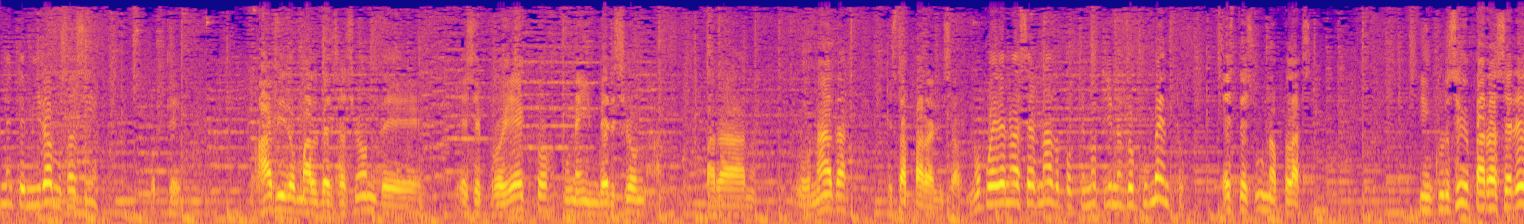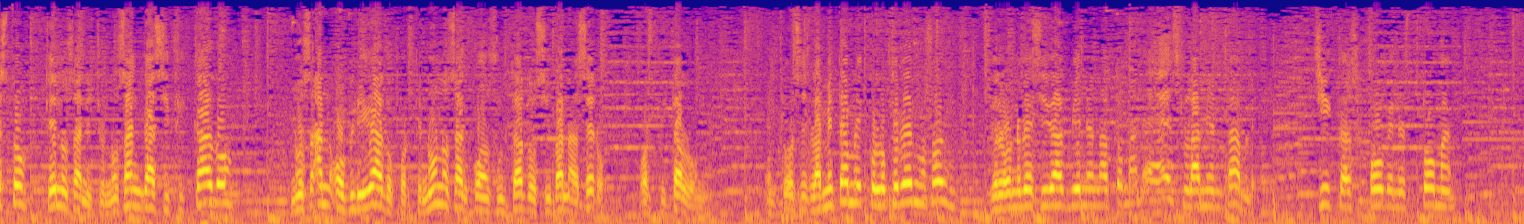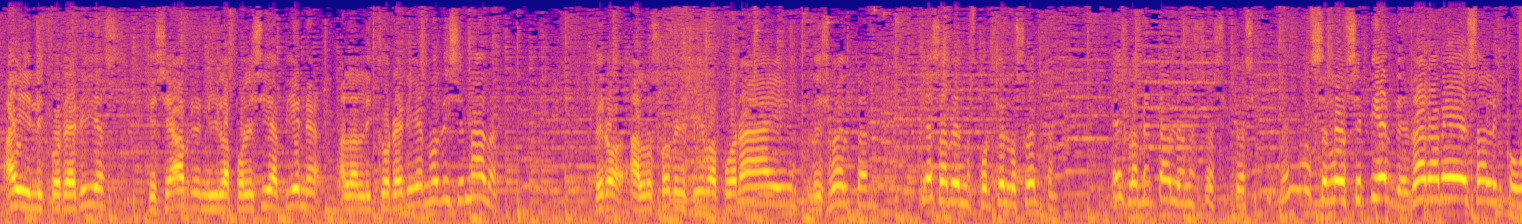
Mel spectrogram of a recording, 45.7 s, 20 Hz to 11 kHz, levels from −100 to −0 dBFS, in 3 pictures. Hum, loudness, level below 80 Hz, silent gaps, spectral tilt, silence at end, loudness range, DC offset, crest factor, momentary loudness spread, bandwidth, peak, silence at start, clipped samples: none; -11 LUFS; -30 dBFS; none; -4.5 dB/octave; 0 s; 4 LU; 2%; 10 dB; 16 LU; 10.5 kHz; 0 dBFS; 0 s; 0.8%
